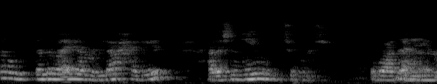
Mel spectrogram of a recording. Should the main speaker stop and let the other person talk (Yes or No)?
No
